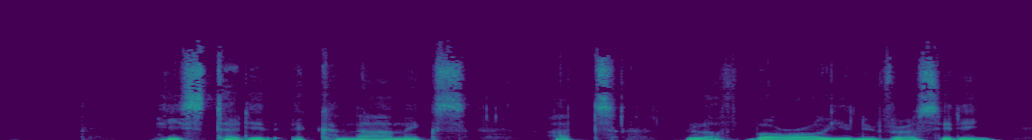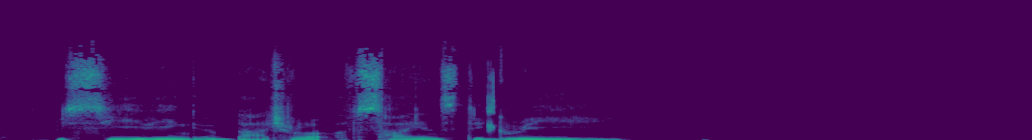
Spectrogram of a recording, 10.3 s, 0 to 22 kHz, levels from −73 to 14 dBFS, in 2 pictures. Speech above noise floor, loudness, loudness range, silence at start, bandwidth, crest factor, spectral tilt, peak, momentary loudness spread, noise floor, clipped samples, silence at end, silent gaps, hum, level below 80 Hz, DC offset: 62 dB; -27 LUFS; 4 LU; 0.8 s; 15 kHz; 18 dB; -5.5 dB/octave; -10 dBFS; 10 LU; -88 dBFS; under 0.1%; 2.05 s; none; none; -50 dBFS; under 0.1%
